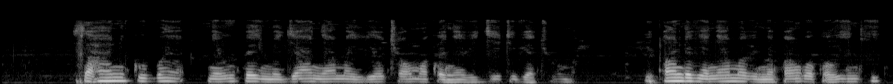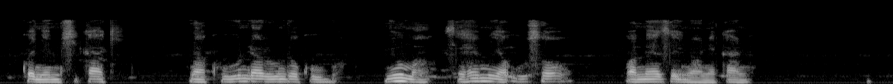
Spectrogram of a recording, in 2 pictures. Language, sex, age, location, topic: Swahili, male, 36-49, Mombasa, agriculture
